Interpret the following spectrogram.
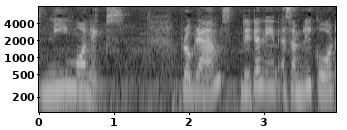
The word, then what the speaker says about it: mnemonics: The commands are represented in assembly language by short names called mnemonics, pronounced as mnemonics.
